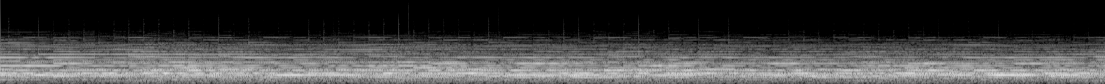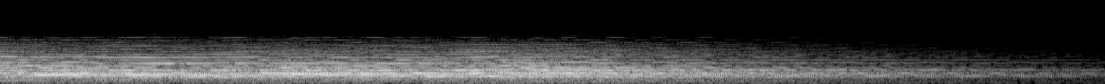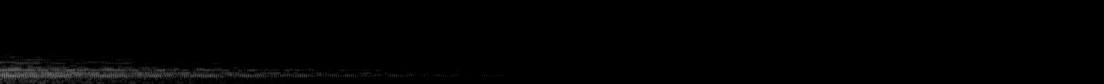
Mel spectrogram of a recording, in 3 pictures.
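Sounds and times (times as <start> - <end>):
dark piano loop: 0.0 - 21.2.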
